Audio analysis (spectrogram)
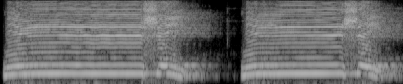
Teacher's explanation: Nun sukunnya bunyinya disamarkan karena bacaan ini artinya adalah samar sebetulnya ya. Dalam kaidah tajwid nanti kita akan pelajari tentang ikhfa.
